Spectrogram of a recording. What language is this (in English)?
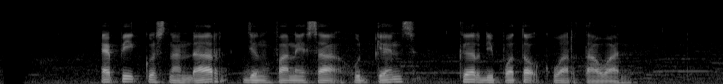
Sundanese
